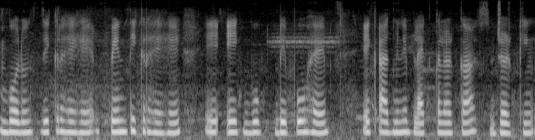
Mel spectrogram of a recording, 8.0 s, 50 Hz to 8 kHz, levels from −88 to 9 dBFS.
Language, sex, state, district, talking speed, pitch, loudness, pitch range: Hindi, female, Chhattisgarh, Sukma, 155 wpm, 225 Hz, -14 LUFS, 215-230 Hz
